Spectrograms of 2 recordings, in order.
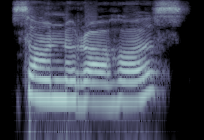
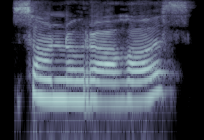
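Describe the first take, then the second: The two takes are said the same way.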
